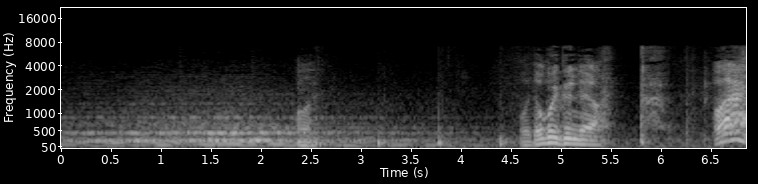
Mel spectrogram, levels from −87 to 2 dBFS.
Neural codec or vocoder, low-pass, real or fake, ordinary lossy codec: vocoder, 44.1 kHz, 128 mel bands every 512 samples, BigVGAN v2; 7.2 kHz; fake; AAC, 32 kbps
